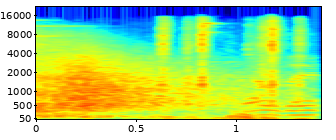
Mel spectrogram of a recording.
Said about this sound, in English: That was a hang fire.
